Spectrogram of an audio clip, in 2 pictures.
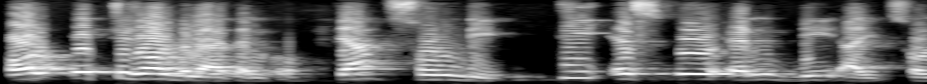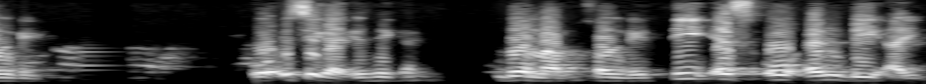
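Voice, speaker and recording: A man with an Indian accent teaching an exam coaching class, slowly dictating and spelling out words letter by letter. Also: fairly high pitch, expressive, darkish tone, highs cut off.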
